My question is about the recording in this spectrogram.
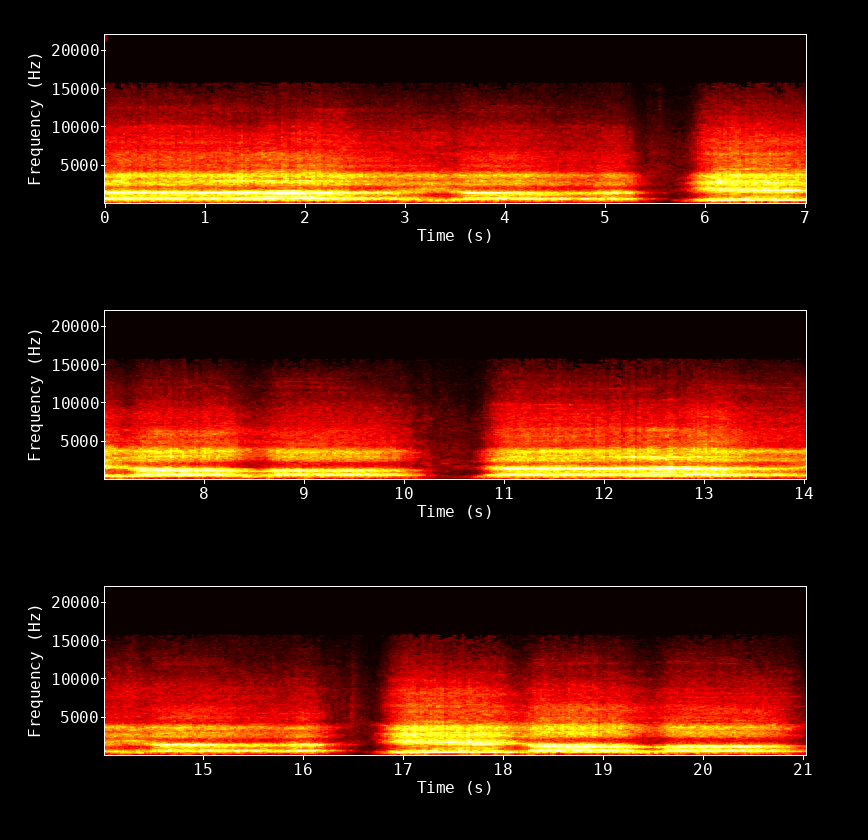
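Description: Men's voices chanting zikr together in long, drawn-out phrases, four in all, with a short breath pause between each. The same melodic rise and fall returns every other phrase.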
